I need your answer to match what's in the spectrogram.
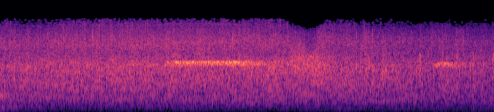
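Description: A crowd applauds the Virgin Mary steadily for about six seconds, a dense wash of many hands clapping at an even loudness, with a faint whistle or cheer rising briefly in the middle.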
